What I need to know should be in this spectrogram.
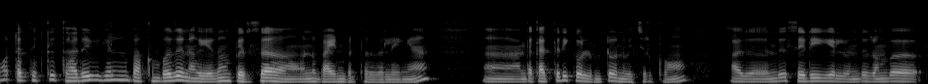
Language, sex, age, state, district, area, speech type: Tamil, female, 45-60, Tamil Nadu, Tiruppur, urban, spontaneous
